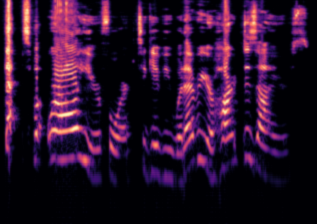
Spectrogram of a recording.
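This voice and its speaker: A woman's voice: fairly high pitch, lively intonation, normal speed, voice pushed up, close to an everyday voice, poor audio. A woman reading a storybook aloud, voicing a sly, oily man who hides his spite behind a wheedling charm. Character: grinning, oily, menacing male house-keeper.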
